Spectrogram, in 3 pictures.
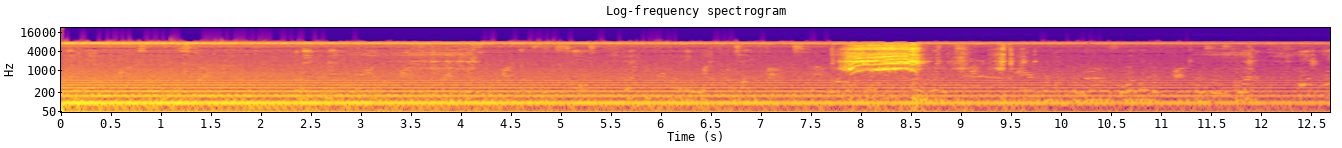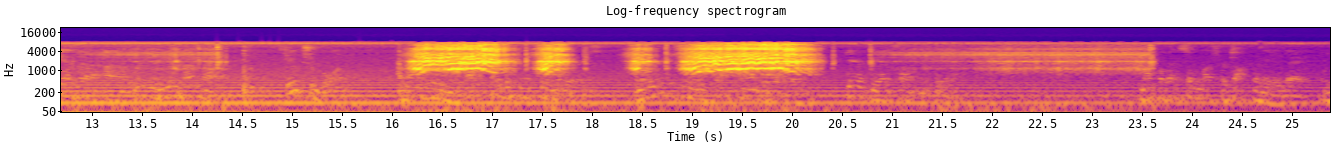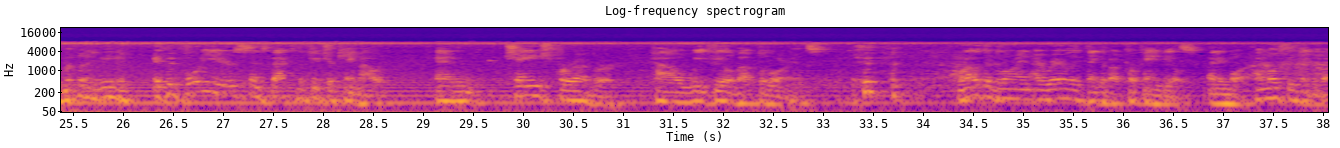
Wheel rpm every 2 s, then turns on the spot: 0, 10, 0, 10, 40, 0, 0, 10, 60, 70, 20, 10, 0, 0, 0, 0, 0, 0, 0.
22-24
